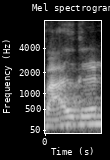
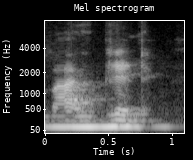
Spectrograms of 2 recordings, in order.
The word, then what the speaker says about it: Valgrind: thing though the first time i heard about valgrind i thought it was pronounced val grind because it has grind in it but i recently learned that it is pronounced while grid so the least that you can do for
